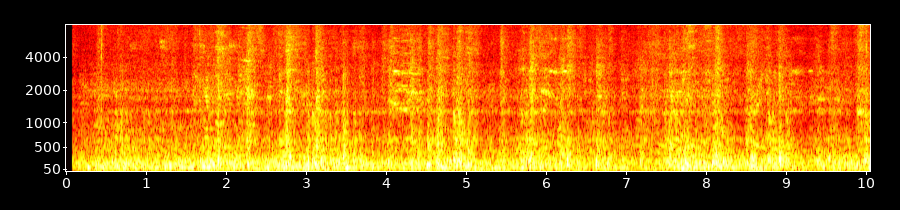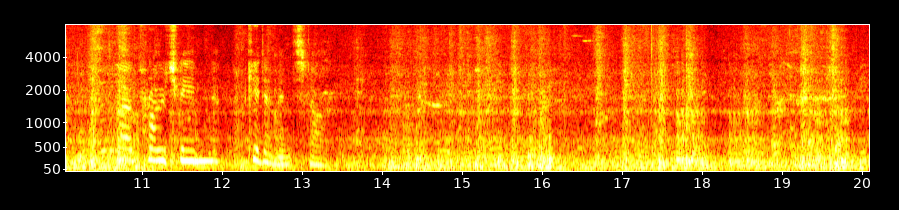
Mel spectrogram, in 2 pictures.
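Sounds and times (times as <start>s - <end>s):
train rumble: 0.1s - 20.0s.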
